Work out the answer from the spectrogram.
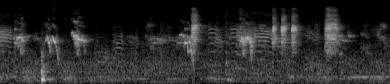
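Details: Grown-up baby budgerigars in a new aviary during their first days there give short sharp squawks and bright chirps, several in quick succession near the end.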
